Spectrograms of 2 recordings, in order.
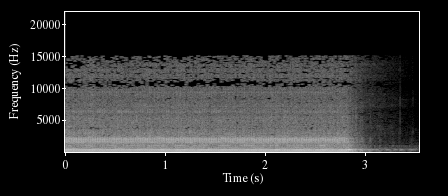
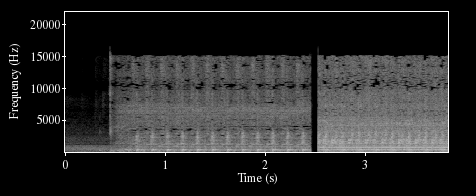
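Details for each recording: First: Old worn PCP air compressor, about 4 years of hard use, run briefly with lines ripped off: steady motor drone with a quick, even pumping beat, then it winds down and stops; it no longer builds pressure because the cylinder has given out. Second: Orcair Thunder 4500psi PCP compressor set near 4,500 PSI, about 25 minutes into filling an SCBA tank (up about 500 PSI): even piston thumping, roughly three beats a second, louder as it works harder; normal running under load.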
